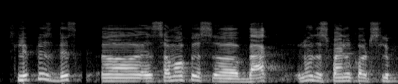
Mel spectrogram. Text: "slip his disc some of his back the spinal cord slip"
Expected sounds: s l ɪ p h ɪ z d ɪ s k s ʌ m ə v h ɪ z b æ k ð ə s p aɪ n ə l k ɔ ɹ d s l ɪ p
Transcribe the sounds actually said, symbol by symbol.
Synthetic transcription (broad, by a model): s l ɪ p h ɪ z d ɪ s k s ʌ m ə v h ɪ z b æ k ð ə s f aɪ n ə l k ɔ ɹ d s l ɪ p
